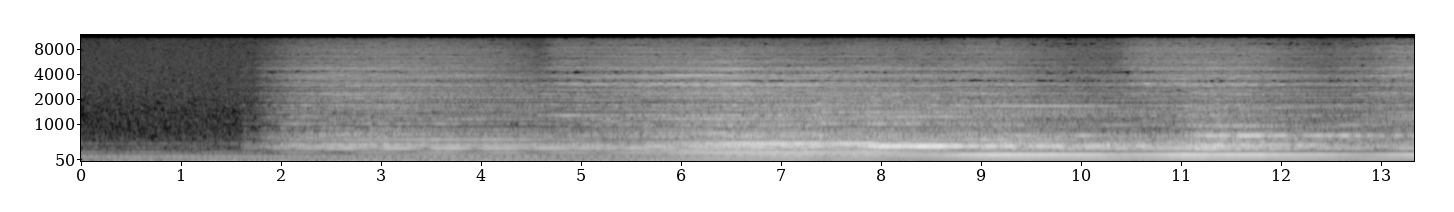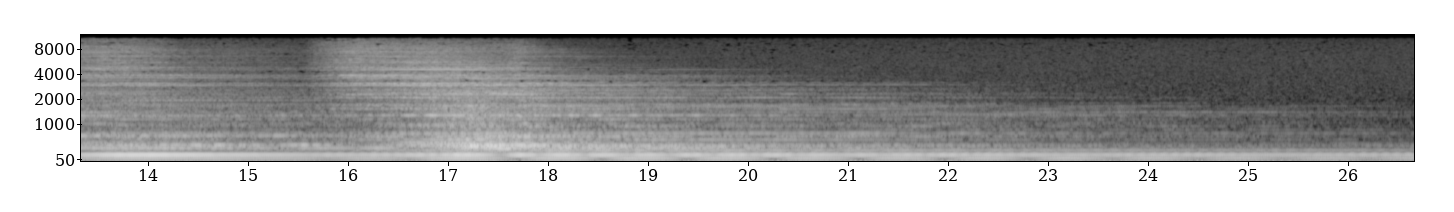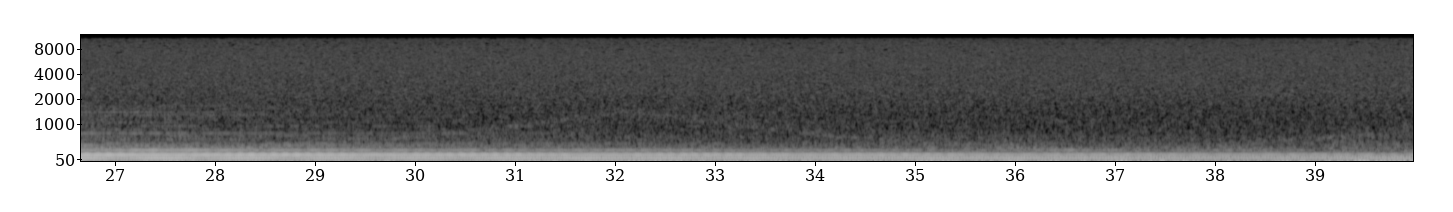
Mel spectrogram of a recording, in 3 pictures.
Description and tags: Cymbal Swell 106
bowed cymbal swells
Sabian 22" ride
clips are cut from track with no fade-in/out.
